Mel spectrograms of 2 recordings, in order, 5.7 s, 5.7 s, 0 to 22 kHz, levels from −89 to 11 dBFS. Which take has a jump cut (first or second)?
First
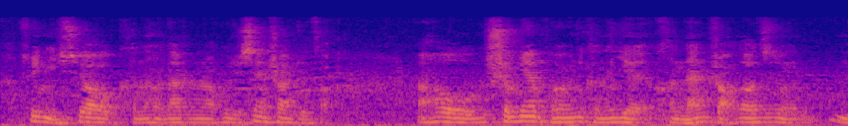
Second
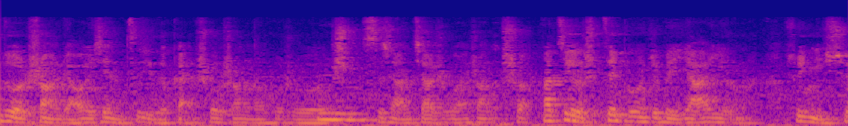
second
